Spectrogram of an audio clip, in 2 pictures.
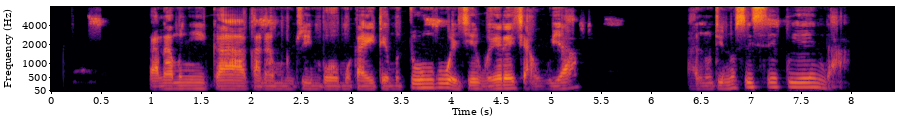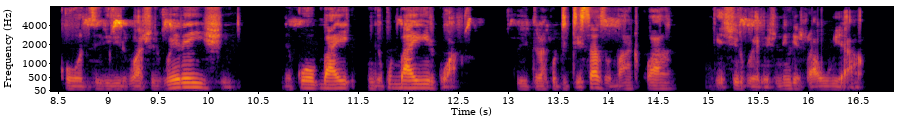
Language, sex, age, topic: Ndau, female, 36-49, health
